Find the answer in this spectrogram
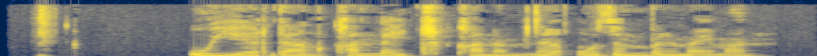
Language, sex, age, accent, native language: Uzbek, female, 12-17, Farg'ona, Uzbek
